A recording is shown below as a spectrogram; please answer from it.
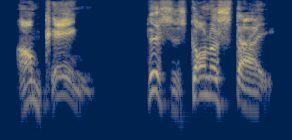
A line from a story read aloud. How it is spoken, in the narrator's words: lion roared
